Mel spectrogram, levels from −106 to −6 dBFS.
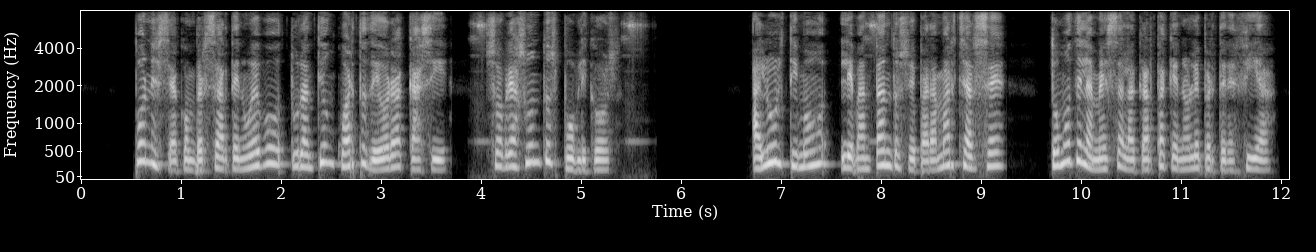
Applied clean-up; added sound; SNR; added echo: neural separator model SepFormer DNS4.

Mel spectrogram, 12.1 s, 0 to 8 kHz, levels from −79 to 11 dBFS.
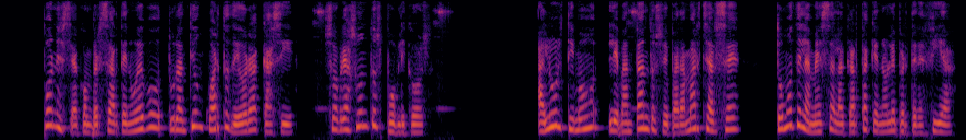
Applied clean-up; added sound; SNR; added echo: none; Glass; 15 dB; none.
